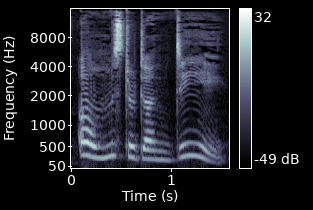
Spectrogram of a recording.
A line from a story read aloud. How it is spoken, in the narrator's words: Carolyn Drake squealed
